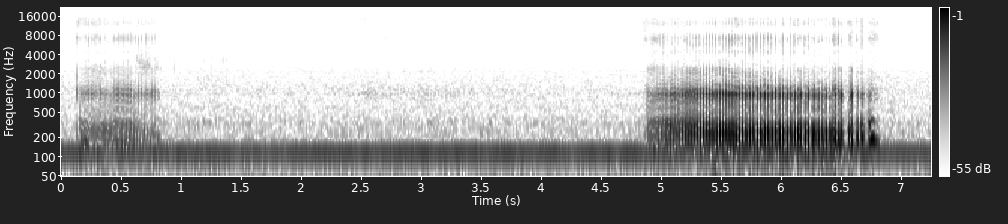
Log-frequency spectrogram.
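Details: Pomeranian dog snoring during a midday nap at home: two rasping, rapidly pulsed snore bursts, a short one at the start and a longer one near the end, separated by quiet breathing, over a steady low electrical hum.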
